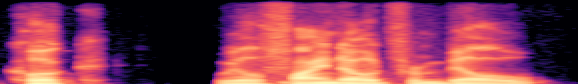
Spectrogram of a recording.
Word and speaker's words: Koch: Uh he pronounces it Cook.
